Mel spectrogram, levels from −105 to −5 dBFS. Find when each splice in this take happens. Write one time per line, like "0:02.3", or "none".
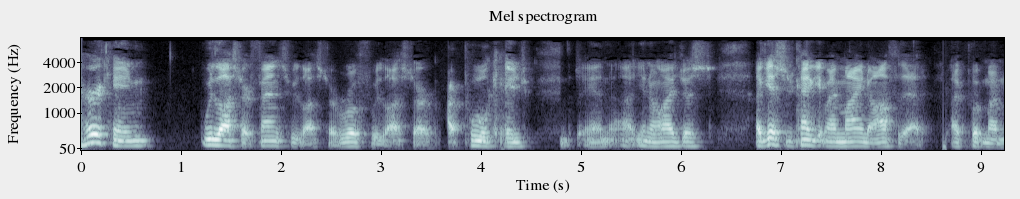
0:04.9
